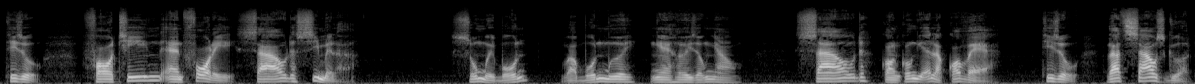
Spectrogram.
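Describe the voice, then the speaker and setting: A man hosting a radio English lesson, reading a scripted bilingual lesson and spelling out words slowly and carefully. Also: medium pitch, sing-song, no echo. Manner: slow, careful spelling and pronunciation drills. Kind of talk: scripted bilingual teaching narration.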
